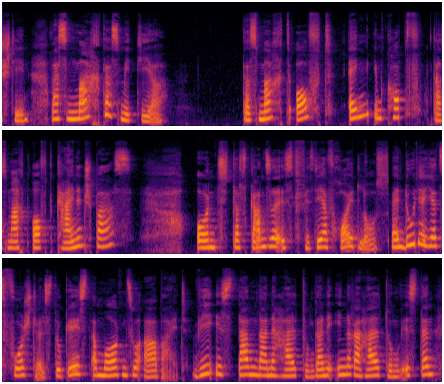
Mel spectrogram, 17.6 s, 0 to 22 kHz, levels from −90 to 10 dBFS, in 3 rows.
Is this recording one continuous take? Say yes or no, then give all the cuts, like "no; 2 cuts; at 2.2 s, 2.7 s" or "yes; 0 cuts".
no; 2 cuts; at 5.7 s, 11.0 s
